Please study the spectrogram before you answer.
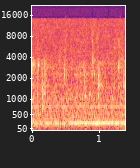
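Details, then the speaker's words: Steady soft bubbling with a faint hum as a home oxygen concentrator runs oxygen through its attached humidifier bottle water, humidity carried into the tubing toward the cannula; normal operation. "And what you can see is you get bubbles from there and you get the humidity picking up and going through the tube."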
